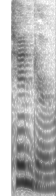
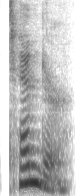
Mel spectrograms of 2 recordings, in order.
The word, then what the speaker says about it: Tinder: Tinder, right? That's how I say it. – Mm-hmm. – Well, he said that his brother-in-law and his girlfriend pronounce it tender. – As in, like, gentle or soft? – Yeah, like tender loving care. – Hmm. What is how do you spell like legal tender? Is that T-E-N-D-I-R or is that T-I-N-D-E-R? – T-E-N, legal tender, yeah.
